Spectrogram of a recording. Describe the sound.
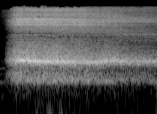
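A deep breath is drawn in as a loud, steady, airy rush lasting about two seconds, heard alone.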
